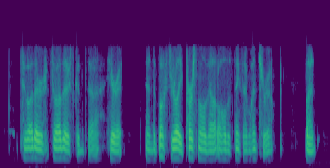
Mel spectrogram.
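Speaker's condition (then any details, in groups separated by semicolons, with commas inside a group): Parkinson's disease; right hand tremor at onset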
